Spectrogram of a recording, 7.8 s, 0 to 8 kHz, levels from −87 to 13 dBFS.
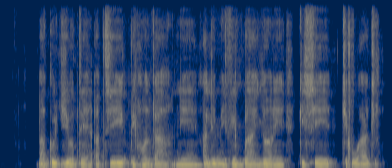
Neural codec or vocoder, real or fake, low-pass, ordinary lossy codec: codec, 16 kHz, 4.8 kbps, FACodec; fake; none; none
